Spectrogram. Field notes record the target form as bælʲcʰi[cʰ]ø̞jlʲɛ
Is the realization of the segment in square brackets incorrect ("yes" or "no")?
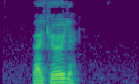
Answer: yes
